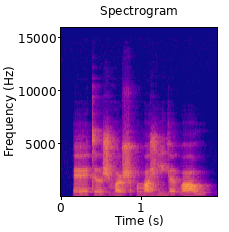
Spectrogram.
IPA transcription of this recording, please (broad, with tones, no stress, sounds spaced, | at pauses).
ɛː˨˩˦ t əː˨˩˦ ʒ v ɒ˥˨ ʂ | β ɒ˥˨ ʒ i˥˨ j ɜ˨˩ b ɒː˥˨ w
